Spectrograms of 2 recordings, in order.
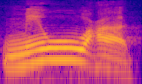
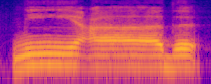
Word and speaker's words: ميعاد: عندنا أيضا كلمة ميعاد مشتقة من وعد، وإذا أخذنا من وعد مفعال نقول موعاد، لكن العرب أيضا أذكر لا ينطقون واوا ساكنة قبلها مكسور، فيقولون بدل موعاد يقولون ماذا؟ ميعاد.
